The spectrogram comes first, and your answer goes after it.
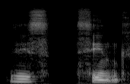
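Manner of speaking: ordinary talk, nothing marked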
